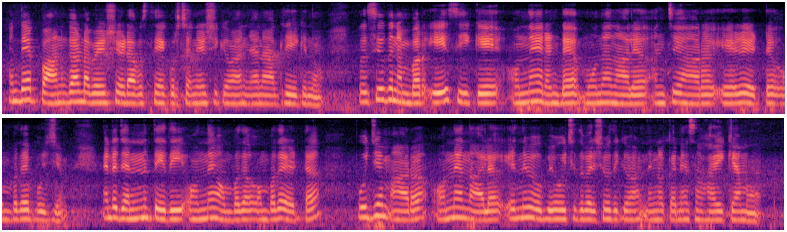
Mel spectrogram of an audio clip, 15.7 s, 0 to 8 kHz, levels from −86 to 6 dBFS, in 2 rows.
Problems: background sounds at intervals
